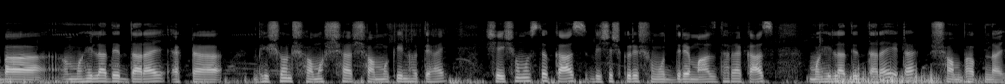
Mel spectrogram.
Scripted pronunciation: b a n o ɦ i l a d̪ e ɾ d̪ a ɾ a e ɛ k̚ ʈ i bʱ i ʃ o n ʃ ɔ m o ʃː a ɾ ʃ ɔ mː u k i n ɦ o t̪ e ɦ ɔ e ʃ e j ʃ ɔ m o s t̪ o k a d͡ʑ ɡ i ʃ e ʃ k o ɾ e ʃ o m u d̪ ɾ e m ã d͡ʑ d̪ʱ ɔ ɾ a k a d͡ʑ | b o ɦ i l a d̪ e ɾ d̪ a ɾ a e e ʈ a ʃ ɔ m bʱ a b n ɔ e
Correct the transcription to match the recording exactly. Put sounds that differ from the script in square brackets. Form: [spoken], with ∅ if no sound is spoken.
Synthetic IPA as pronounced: b a [m] o ɦ i l a d̪ e ɾ d̪ a ɾ a e ɛ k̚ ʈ [a] bʱ i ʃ o n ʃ ɔ m o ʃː a ɾ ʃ ɔ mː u k i n ɦ o t̪ e ɦ ɔ e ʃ e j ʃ ɔ m o s t̪ o k a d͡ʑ [b] i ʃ e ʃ k o ɾ e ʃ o m u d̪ ɾ e m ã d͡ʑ d̪ʱ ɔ ɾ a k a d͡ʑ | [m] o ɦ i l a d̪ e ɾ d̪ a ɾ a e e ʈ a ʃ ɔ m bʱ a b n ɔ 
